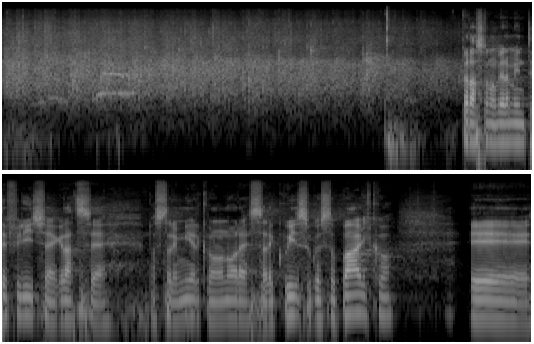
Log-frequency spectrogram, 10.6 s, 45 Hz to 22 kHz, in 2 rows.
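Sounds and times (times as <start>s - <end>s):
audience at a Sunday church gathering clapping: 0.0s - 5.0s
speech: 4.6s - 10.5s.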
